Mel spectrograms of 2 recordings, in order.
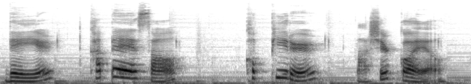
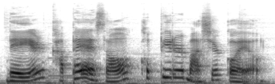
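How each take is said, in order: First: The sentence is spoken at a slow pace. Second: The sentence is spoken at a fast pace. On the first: "the second time I will say it much slower" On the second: "The first time I will say fast"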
